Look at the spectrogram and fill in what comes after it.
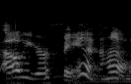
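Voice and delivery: put-on smug voice. Imagining Futaba teasing someone for being her fan: imitating smug Futaba. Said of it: "she gets so smug about it".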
